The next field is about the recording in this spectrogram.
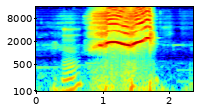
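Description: A brief vocal sound, then a loud human whistle holding a wavering tone for under a second before cutting off.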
